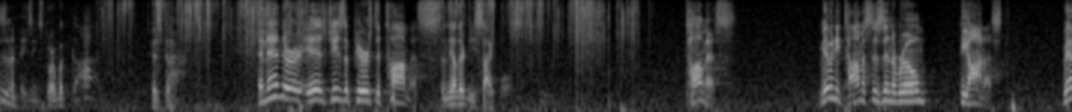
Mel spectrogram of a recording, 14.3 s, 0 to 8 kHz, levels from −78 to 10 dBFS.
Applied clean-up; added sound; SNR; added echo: none; Glass; 9 dB; none.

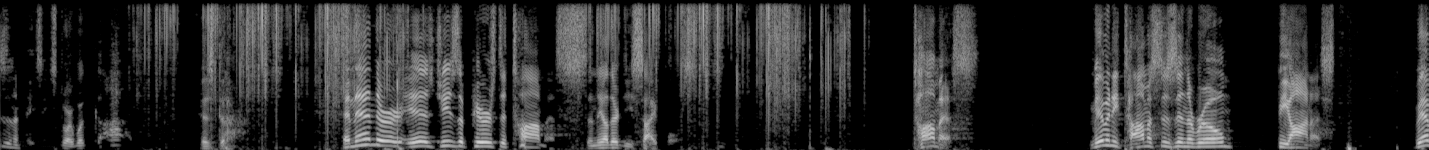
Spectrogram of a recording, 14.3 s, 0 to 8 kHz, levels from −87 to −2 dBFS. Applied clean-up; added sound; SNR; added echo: classical method spectral subtraction.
